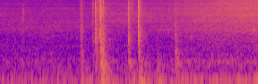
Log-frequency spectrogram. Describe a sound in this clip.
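A metal doorknob rattles and clicks as it is turned.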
